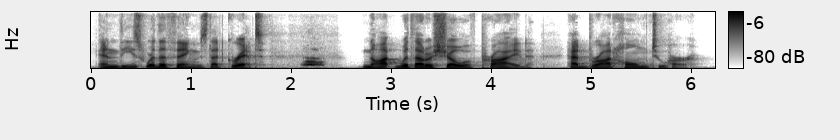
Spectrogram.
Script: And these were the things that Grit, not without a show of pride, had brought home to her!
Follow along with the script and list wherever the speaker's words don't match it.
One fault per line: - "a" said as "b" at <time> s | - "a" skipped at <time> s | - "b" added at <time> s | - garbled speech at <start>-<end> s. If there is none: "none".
none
